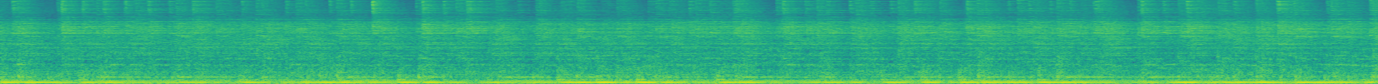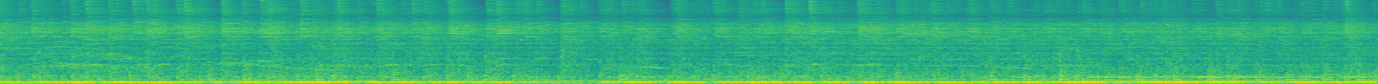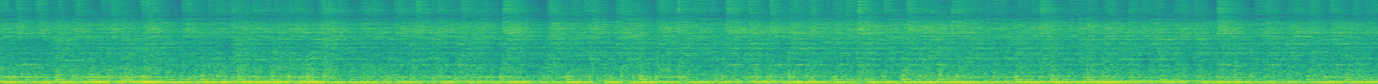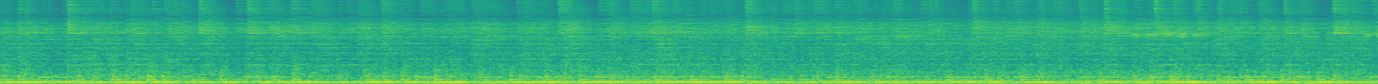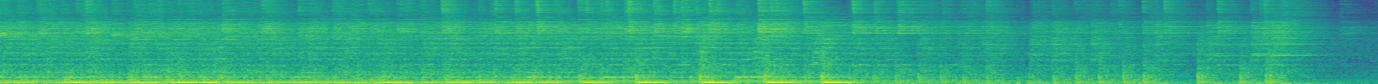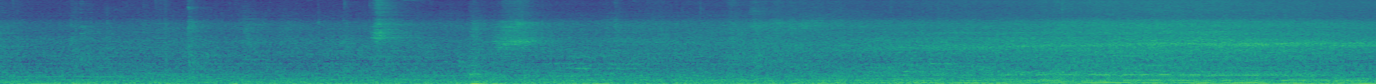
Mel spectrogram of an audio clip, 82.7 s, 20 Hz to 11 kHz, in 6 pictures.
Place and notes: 大仁街, Tamsui District, New Taipei City - temple fair
Traditional temple festivals, Firecrackers sound, temple fair
Tamsui District, New Taipei City, Taiwan, 22 April 2017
